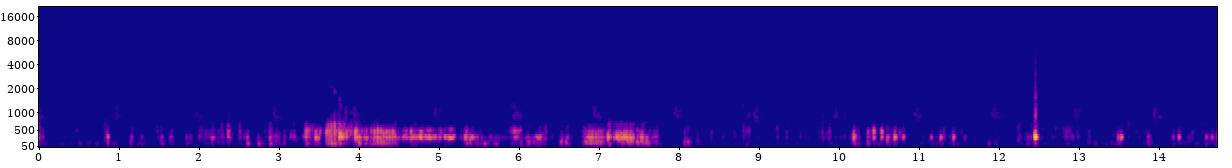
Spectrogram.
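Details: Fit adult male's abdomen through a stethoscope during digestion of a mixed meal: irregular gurgling and rumbling bursts, ordinary active bowel sounds.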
